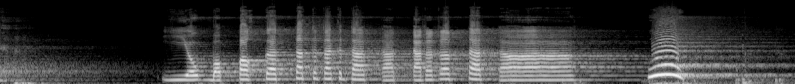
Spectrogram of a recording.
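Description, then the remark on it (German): A voice sings and calls through a microphone connected to a mobile phone, with its echo effect switched on, each sound trailing off in repeating reverberant tails, fairly loud, ending in a rising and falling wail. “Und ich kann auch Echo einschalten.”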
